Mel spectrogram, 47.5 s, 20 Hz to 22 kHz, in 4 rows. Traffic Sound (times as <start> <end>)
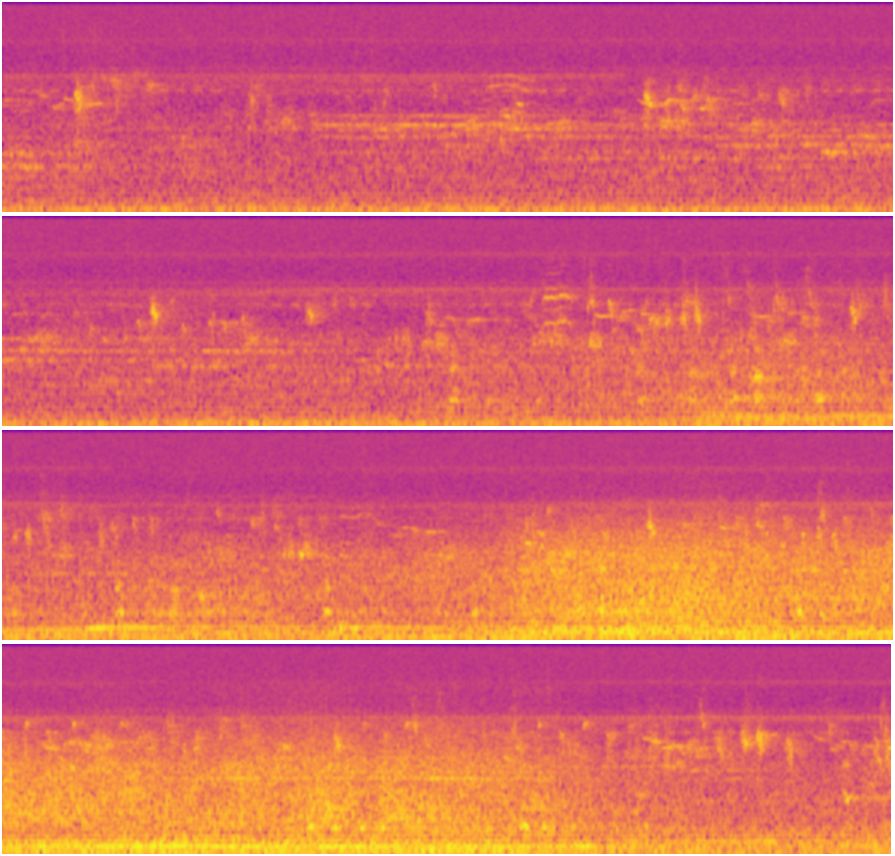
20.8 46.4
